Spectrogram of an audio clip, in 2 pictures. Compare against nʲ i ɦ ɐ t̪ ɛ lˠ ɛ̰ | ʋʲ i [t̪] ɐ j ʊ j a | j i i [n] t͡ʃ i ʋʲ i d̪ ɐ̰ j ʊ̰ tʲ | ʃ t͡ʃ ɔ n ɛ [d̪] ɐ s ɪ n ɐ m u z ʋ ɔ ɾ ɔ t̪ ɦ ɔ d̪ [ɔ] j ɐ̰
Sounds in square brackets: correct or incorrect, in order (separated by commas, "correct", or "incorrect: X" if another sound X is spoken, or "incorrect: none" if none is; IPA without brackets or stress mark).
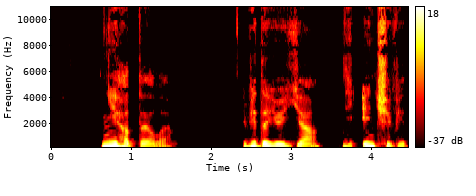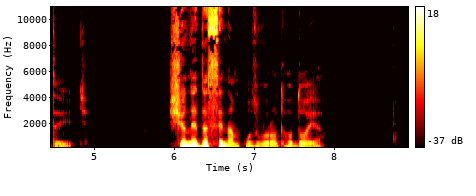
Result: incorrect: d̪, correct, correct, correct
